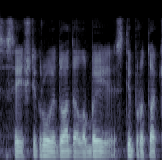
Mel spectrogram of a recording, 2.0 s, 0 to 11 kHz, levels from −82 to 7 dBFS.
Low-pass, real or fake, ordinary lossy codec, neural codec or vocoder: 7.2 kHz; real; AAC, 64 kbps; none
